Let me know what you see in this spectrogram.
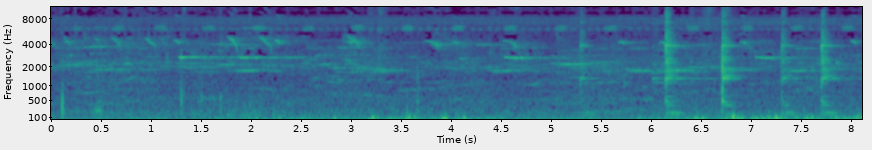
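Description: Birds chirping in the surrounding trees: many short, quick chirps at first, then a run of short, sharp calls in the second half.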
